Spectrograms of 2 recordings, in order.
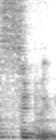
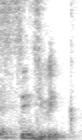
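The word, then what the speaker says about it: Sidgwick: ये तो आप प्रोनाउंस कर ही सकते हो, इट्स नॉट सिडविक, इट is pronounced as सिजविक, ठीक है ना। डी जो इसमें है वो साइलेंट है।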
